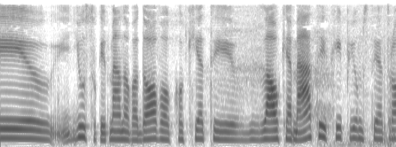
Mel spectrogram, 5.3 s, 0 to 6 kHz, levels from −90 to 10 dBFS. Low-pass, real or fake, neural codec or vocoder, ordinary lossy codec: 5.4 kHz; real; none; MP3, 32 kbps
